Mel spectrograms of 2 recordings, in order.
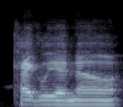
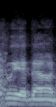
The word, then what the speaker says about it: Caglianone: It's spelled Caglianone, but it's pronounced Caglianone. No, Caglianone, but it's Yeah. Caglianone is how you say it.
